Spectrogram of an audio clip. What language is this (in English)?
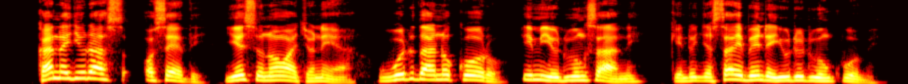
Luo (Kenya and Tanzania)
